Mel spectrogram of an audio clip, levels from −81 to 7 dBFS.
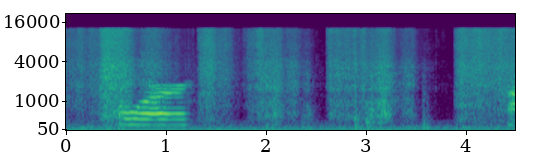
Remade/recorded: recorded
